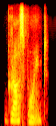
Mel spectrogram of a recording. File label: "gros point", Indian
